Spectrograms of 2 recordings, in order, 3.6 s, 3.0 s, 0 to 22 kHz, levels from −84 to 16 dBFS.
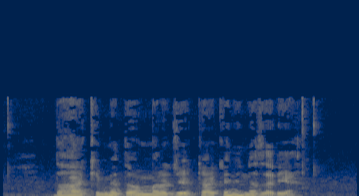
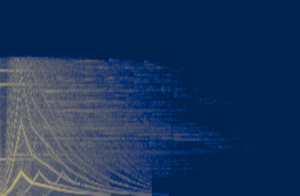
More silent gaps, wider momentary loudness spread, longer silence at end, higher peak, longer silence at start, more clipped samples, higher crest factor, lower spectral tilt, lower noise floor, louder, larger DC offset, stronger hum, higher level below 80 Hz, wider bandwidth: neither; second, 9 LU vs 22 LU; second, 0.6 s vs 1.9 s; about the same, -6 dBFS vs -4 dBFS; first, 0.55 s vs 0 s; neither; about the same, 18 dB vs 18 dB; first, -7 dB/octave vs -1.5 dB/octave; second, -51 dBFS vs -85 dBFS; second, -24 LUFS vs -15 LUFS; neither; neither; about the same, -54 dBFS vs -58 dBFS; second, 11.5 kHz vs 16 kHz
